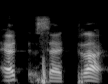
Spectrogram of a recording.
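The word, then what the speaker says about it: et cetera: अब ये एक ईटीसी लगा होता है, एटसेट्रा, ये लैटिन वर्ड है, इसका एक्चुअल प्रोनाउंसिएशन है एटसेट्रा, एटसेट्रा।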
